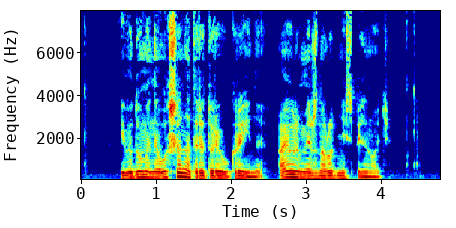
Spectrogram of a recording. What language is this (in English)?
Ukrainian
